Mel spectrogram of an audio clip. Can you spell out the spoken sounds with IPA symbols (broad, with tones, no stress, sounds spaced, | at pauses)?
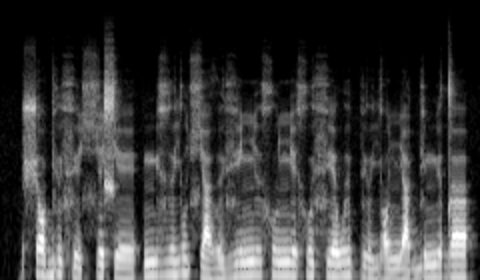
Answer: ʃ ɔ˥ bʲ u˥ fʲ ɐ˩ ç ɐ˥ ɕ e˩ | mʲ ɘ˥ ɣ ɨ˥ j u˥ ç a˩ ð ɨ˩ vʲ e˥ ɲ ɨ˥ x u˥ ɲ e˥ x u˥ fʲ ɛ˥ w ɨ˥ pʲ o˩ j ɔ˩ ɲ a˩ bʲ e˥ mʲ ɐ˥ d ɐ˥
